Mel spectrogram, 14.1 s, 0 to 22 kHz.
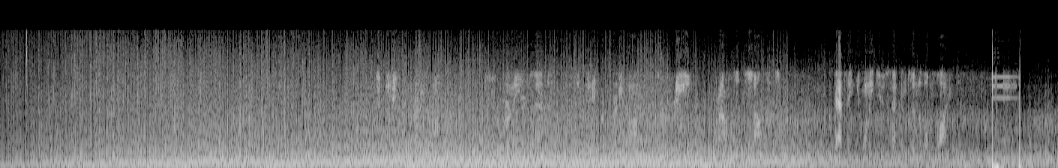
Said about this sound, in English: T-minus 10, 9, 8, 7, 6, 5, 4, 3, 2, 1. We have ignition and liftoff of Aquarius and the SAC-D Observatory on an international mission to study Earth's salty seas.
